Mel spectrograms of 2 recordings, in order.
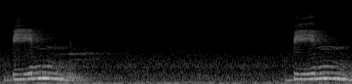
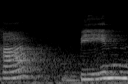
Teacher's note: เสียงแม่กลเป็นเสียงที่ปลายลิ้นจะต้องยกแตะปุ่มเหงือกหลังฟันบนนะคะ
